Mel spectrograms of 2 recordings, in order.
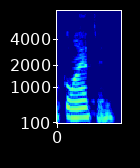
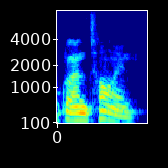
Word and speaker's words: Glanton: Some people would pronounce that Temple Glantine. Oh, or Glanton.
